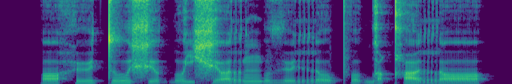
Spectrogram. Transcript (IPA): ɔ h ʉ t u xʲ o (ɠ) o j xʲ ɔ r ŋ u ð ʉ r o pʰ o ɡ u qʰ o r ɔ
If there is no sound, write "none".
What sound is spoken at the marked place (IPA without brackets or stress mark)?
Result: ɠ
